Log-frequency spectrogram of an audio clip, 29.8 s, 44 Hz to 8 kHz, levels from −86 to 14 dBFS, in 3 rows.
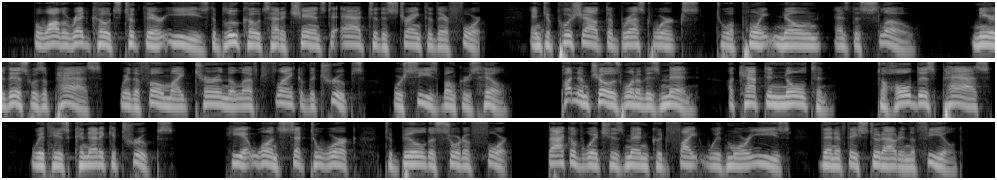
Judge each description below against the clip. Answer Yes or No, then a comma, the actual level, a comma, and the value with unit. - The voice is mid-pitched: Yes, medium, 150 Hz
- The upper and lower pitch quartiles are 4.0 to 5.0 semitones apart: No, average, 3.3 semitones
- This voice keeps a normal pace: No, fast, 220 wpm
